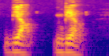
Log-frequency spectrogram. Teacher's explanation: we have the N on the end. We're swallowing that into the vowel before, into that E, so it sounds like bien, bien.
